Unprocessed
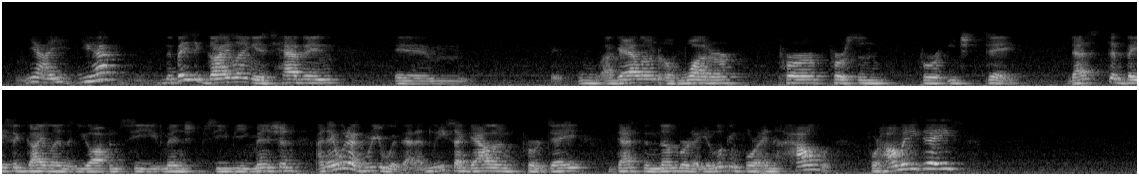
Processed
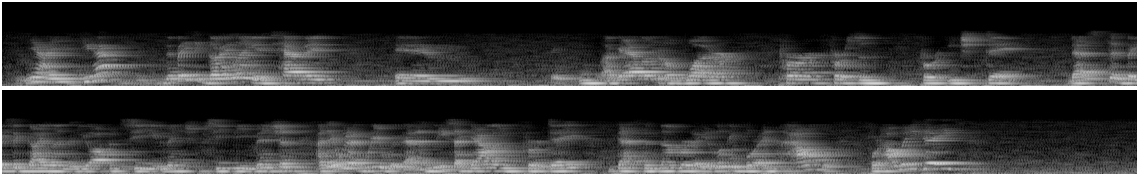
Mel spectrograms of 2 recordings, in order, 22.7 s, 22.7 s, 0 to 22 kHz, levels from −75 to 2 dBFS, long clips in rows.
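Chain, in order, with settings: compression, threshold -28 dBFS, peak gain reduction 14.5 dB; flutter echo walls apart 4.8 m, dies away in 0.81 s; trim +7 dB

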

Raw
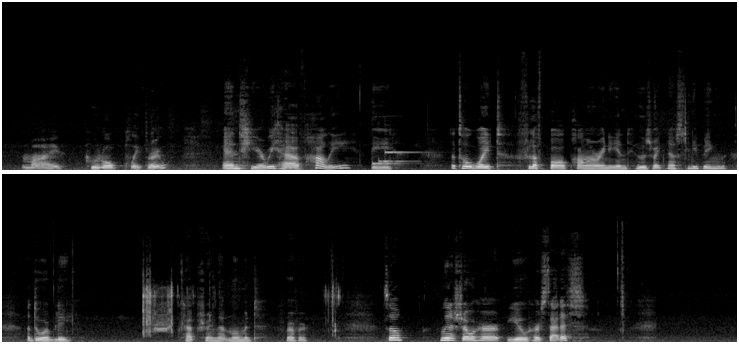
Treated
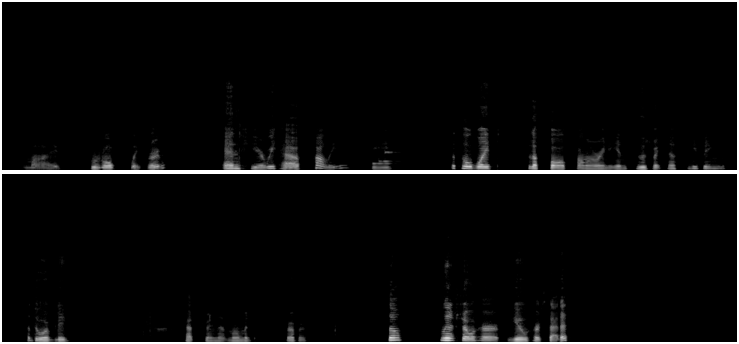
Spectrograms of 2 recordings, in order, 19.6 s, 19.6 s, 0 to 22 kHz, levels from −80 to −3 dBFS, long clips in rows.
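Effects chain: level-controlled noise filter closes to 830 Hz, open at -19.5 dBFS; upward expansion 2.5:1, over -39 dBFS

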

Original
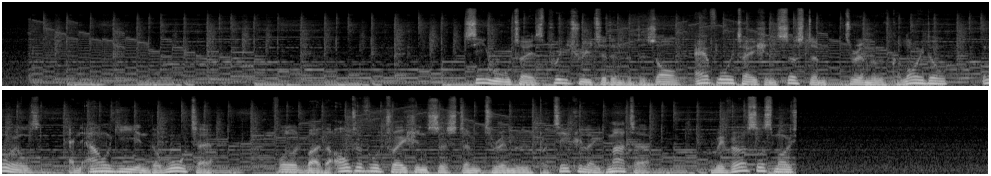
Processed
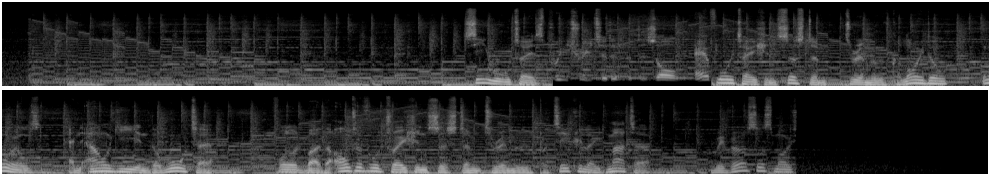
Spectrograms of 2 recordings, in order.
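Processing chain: fade out at the end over 5.53 s; 5.50–7.10 s: steep high-pass 370 Hz 72 dB/octave; trim -2.5 dB

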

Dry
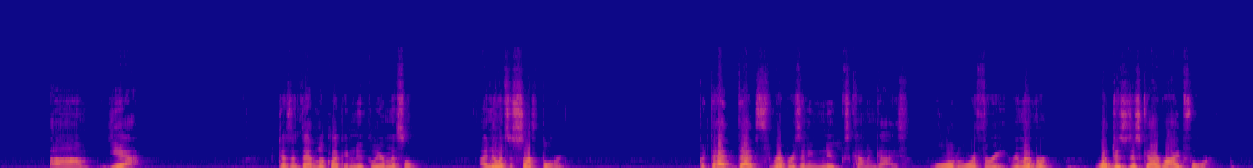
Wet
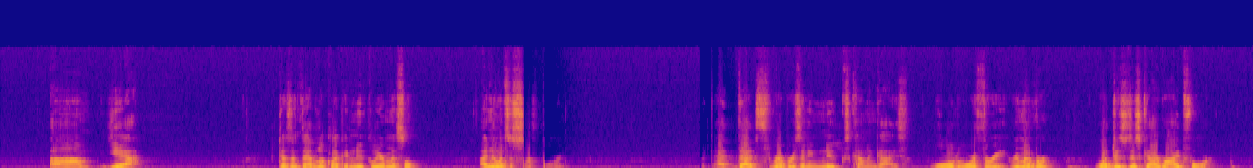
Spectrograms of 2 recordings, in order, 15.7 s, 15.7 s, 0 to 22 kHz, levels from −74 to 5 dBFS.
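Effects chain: frequency shift -20 Hz; 6.35–9.19 s: slow attack 518 ms; loudness maximiser +18.5 dB; trim -1 dB

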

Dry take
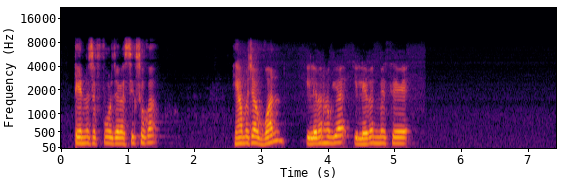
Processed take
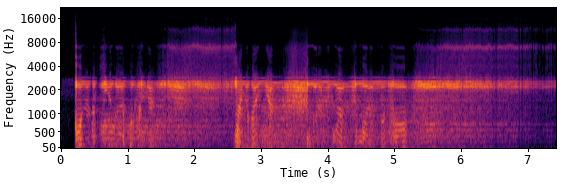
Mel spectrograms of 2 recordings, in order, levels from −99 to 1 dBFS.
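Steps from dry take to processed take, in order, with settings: frequency inversion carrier 2.7 kHz; on a send: echo that smears into a reverb 462 ms, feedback 59%, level -12 dB; on the sum: waveshaping leveller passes 2; low-pass that closes with the level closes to 750 Hz, closed at -14 dBFS; trim -1.5 dB

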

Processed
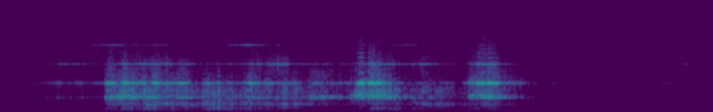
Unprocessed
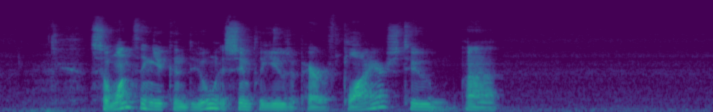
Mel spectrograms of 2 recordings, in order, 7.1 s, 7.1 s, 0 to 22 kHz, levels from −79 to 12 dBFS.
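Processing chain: tone controls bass -5 dB, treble -11 dB; pitch-class resonator C, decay 0.43 s; simulated room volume 750 m³, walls mixed, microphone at 5.2 m; rotary cabinet horn 1 Hz; power-law waveshaper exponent 1.4; high-pass sweep 750 Hz -> 1.5 kHz, 4.90–5.75 s; trim +5 dB

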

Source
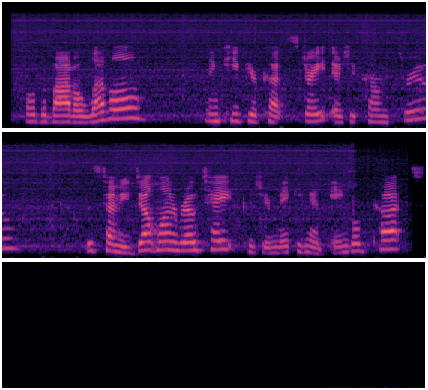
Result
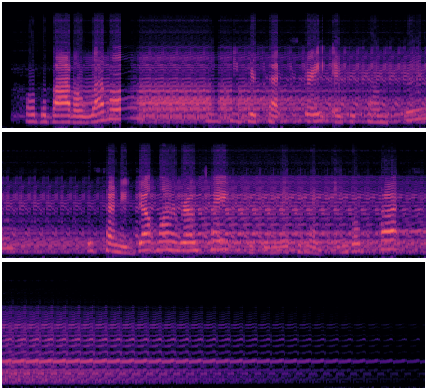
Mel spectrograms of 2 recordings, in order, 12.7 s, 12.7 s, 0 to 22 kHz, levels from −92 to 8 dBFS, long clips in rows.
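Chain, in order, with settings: local Wiener filter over 25 samples; echo with a slow build-up 136 ms, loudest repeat 5, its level -16 dB; 1.18–2.48 s: compressor with a negative ratio -37 dBFS, ratio -0.5; trim +1 dB

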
